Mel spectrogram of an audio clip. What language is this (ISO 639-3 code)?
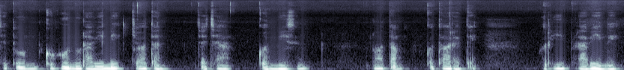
kln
